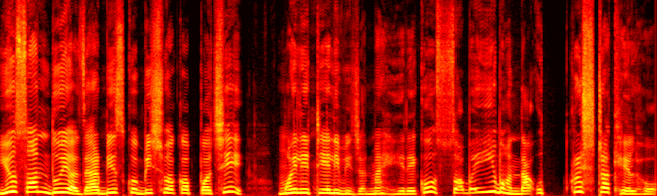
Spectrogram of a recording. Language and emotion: Nepali, happy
